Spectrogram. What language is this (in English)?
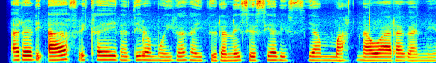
Kikuyu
